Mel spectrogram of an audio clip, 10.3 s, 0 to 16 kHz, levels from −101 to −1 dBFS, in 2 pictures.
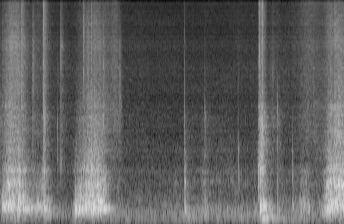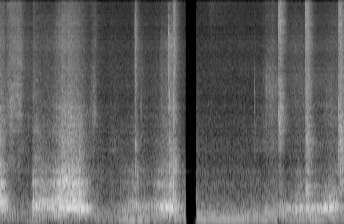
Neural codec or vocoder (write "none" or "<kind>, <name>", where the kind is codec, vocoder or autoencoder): codec, SNAC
